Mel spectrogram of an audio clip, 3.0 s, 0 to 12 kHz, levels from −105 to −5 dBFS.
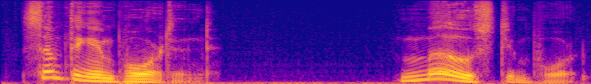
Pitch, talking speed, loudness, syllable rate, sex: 135 Hz, 60 wpm, -17 LUFS, 5.2 syllables/s, male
